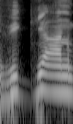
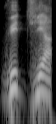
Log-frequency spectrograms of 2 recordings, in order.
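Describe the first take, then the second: First: विज्ञान said "vig-gyaan", with a hard g; habitual VIGYAN pronunciation. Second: विज्ञान said "vij-jyaa(n)", lower in pitch; actual VIJNYAN pronunciation. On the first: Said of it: "आदत पड़ चुका है विज्ञान बोलने का". (विज्ञान का आदत वाला "विग्यान" उच्चारण) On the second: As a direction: answer with विज्ञान on a j sound, not g. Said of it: "है क्या लेकिन वो?". (विज्ञान का "विज्यान" उच्चारण) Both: Shown as a demonstration.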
